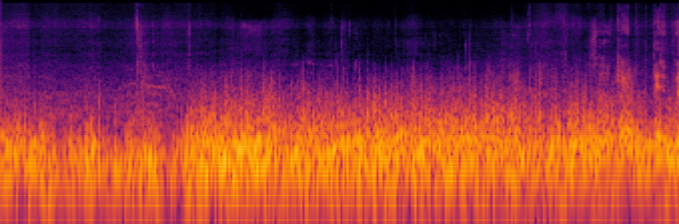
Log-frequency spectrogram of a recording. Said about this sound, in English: So again, a bit windy up here at the moment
